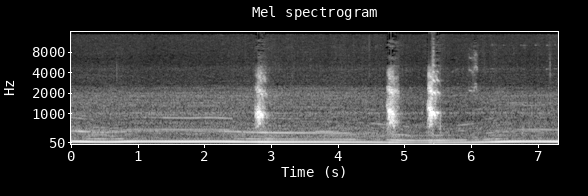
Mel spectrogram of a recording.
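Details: Mona Lisa the Pembroke Corgi, a pet dog, lets out three short, sharp barks, one alone and then a quick pair, over a steady low hum.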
